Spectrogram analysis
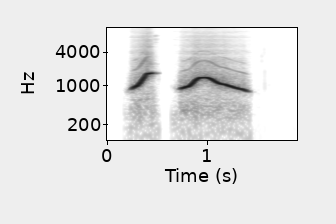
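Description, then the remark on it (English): Two clear, loud human whistles, a short upward-sliding chirp followed by a longer tone that rises and then glides down, with silence around them and no talking. “And then there's this whistle.”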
